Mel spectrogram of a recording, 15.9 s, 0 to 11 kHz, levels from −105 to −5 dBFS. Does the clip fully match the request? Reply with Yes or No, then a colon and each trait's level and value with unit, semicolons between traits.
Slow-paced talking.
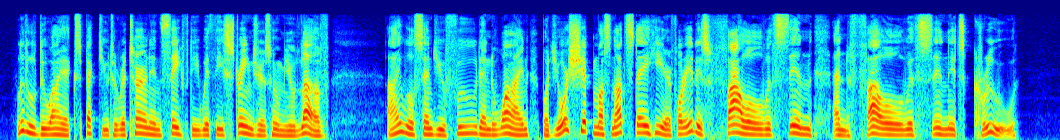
No: average, 155 wpm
